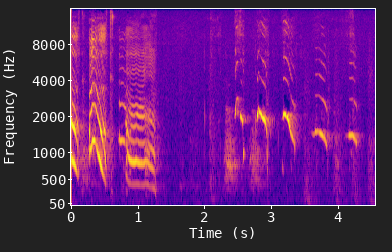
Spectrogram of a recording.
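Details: Blenheim Cavalier King Charles Spaniel puppies indoors in a puppy pen: loud wavering whines that slide downward, then a pause and a string of shorter, high, falling yips, roughly two per second.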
